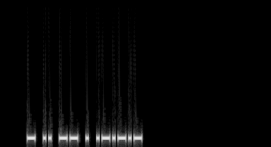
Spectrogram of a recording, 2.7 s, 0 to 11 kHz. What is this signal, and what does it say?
Morse code, heard as a keyed tone, about 46 wpm, 700 Hz. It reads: TIME.
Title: 3x Word-Spacing - Sentences from Top 400 Words - 45wpm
